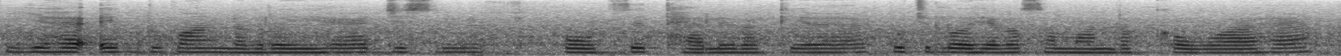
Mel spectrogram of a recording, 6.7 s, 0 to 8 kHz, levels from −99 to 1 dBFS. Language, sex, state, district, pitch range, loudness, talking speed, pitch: Hindi, female, Uttar Pradesh, Saharanpur, 200-220 Hz, -18 LUFS, 170 wpm, 210 Hz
